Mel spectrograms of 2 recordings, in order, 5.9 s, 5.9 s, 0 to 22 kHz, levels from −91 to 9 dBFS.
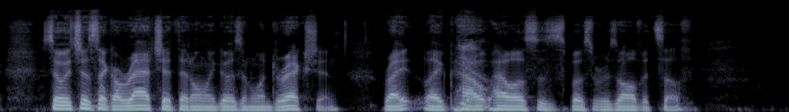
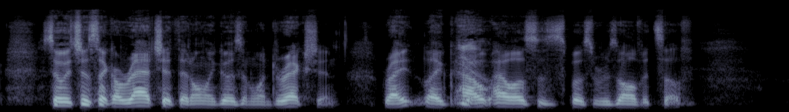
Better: first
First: none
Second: thin; very; fading below 300 Hz

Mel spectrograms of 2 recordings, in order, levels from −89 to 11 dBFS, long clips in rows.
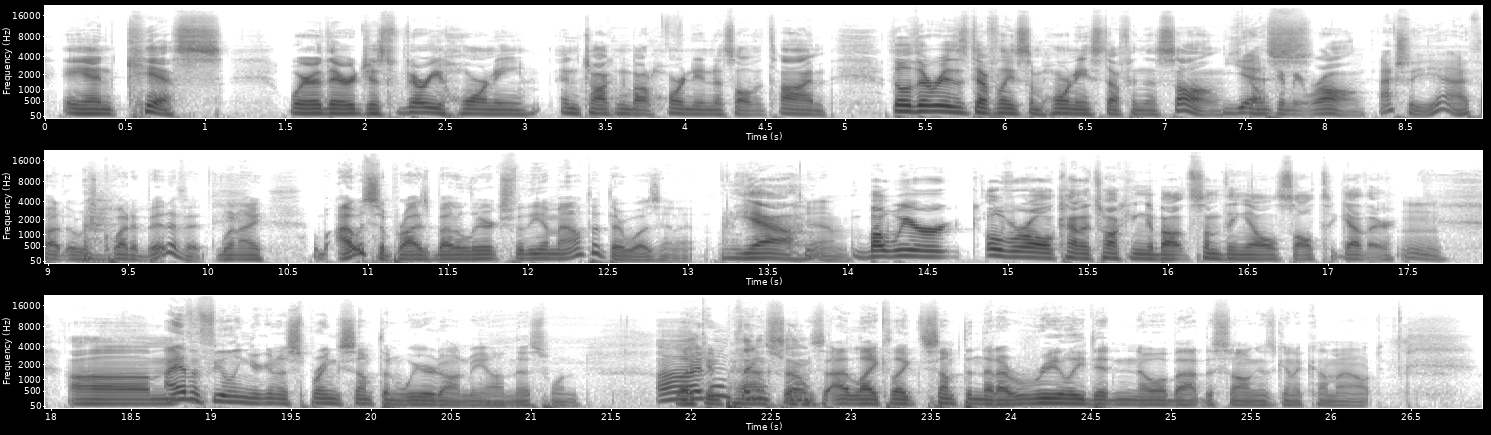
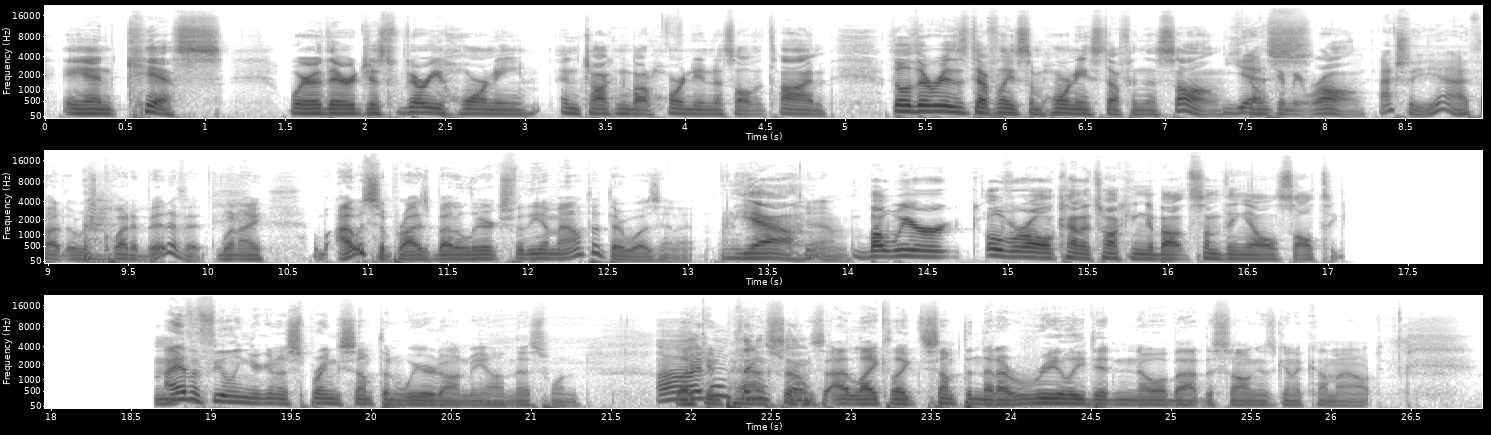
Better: first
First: none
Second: audio cutting out; at 17 s for 1.5 s

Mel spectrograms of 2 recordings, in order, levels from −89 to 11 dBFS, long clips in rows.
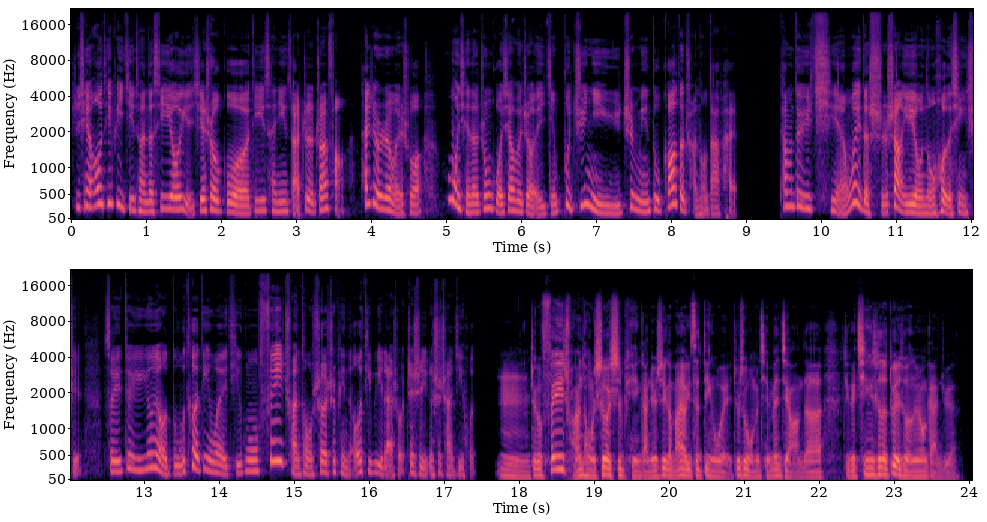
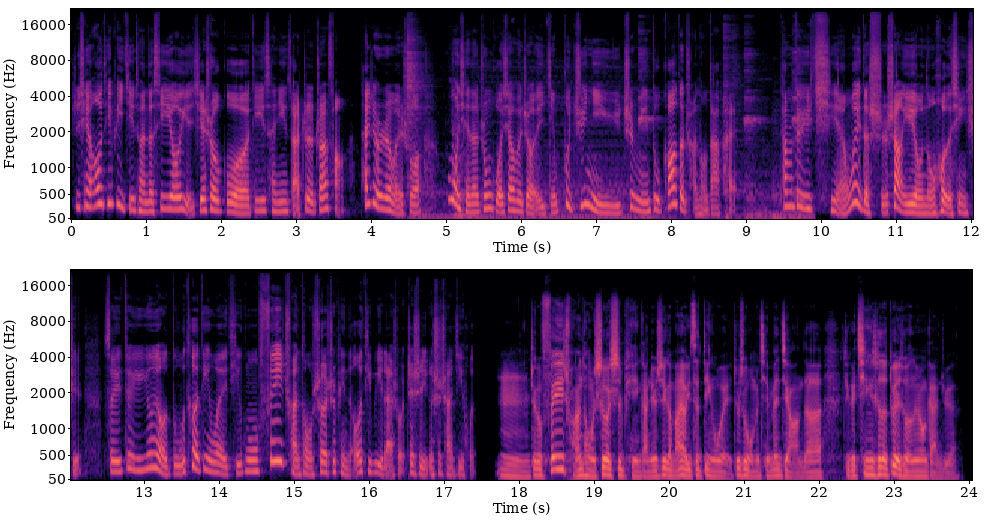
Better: first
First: none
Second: keyboard typing; faint; from 4.5 to 10 s; peak 10 dB below the speech

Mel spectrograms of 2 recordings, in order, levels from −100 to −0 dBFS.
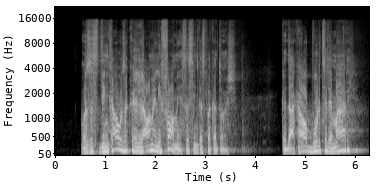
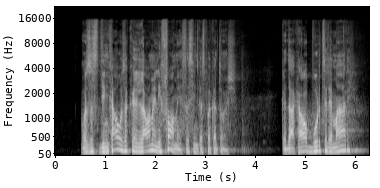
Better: second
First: distortion; slight; 10 dB below the speech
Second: none

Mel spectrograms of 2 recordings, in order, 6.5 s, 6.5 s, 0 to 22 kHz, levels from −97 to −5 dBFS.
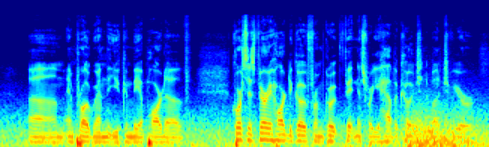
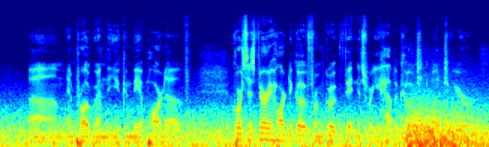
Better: first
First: wind noise on the microphone; occasional gusts; 10 dB below the speech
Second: wind noise on the microphone; heavy; 1 dB below the speech

